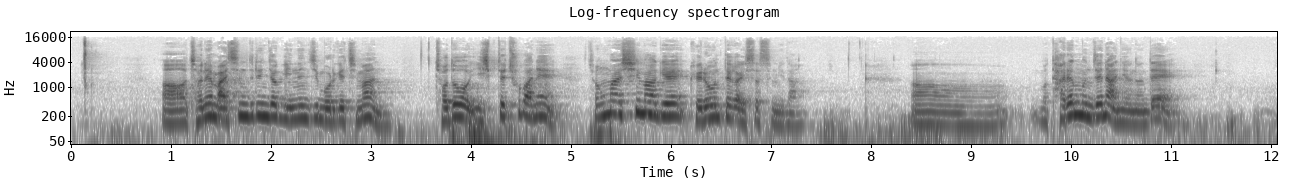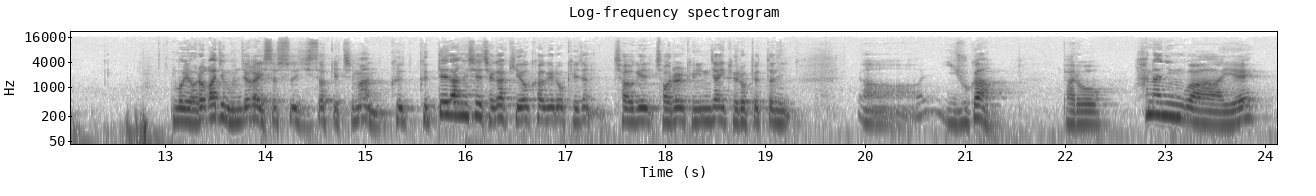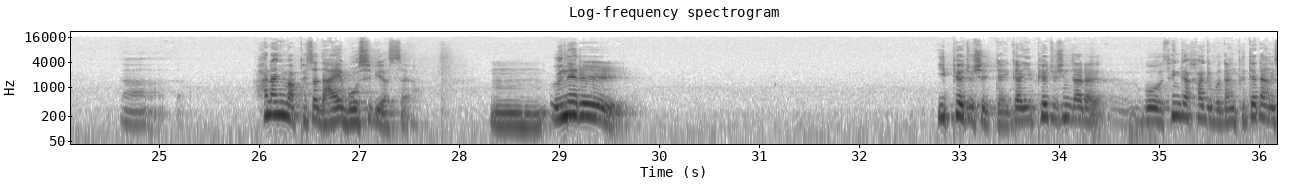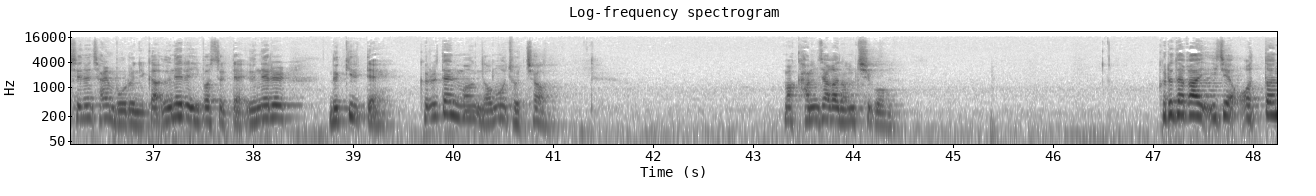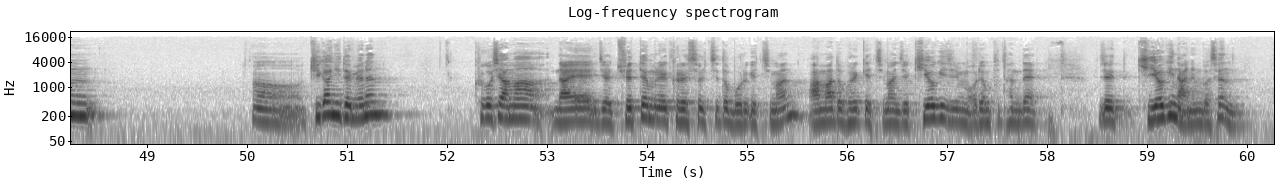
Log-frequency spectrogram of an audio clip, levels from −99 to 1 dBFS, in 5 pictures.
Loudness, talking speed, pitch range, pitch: -31 LUFS, 250 characters per minute, 130-180 Hz, 155 Hz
